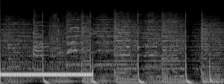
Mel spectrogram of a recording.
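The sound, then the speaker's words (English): A phone ringtone sounds for an incoming call: a steady electronic tone holds for about a second, then gives way to a repeating pattern of short falling notes. “Alright, we're just gonna ignore that phone call because it's probably a secret admirer.”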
